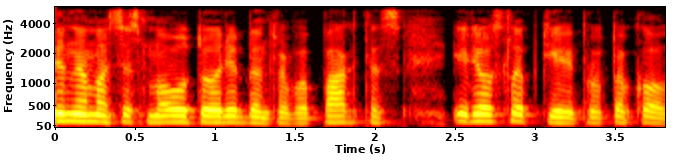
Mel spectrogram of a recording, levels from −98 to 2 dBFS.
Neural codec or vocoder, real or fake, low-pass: codec, 16 kHz, 4 kbps, FreqCodec, larger model; fake; 5.4 kHz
